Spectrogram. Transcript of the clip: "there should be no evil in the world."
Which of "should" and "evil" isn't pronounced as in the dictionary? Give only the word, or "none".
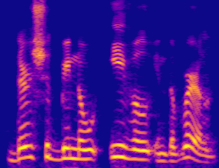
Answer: none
